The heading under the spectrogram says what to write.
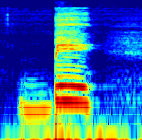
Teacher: se pronuncia chocando los dos labios juntos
